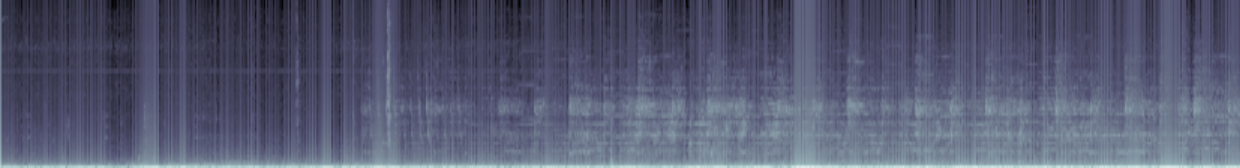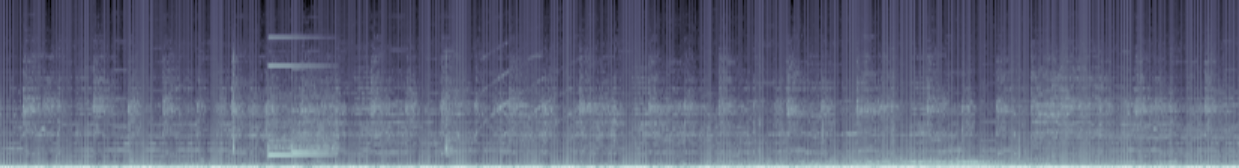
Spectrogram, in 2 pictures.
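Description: A car driving along a road as recorded by an inexpensive Full HD dashcam mounted inside, with a steady low rumble of engine and tyres from within the cabin and occasional faint clicks, no talking.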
